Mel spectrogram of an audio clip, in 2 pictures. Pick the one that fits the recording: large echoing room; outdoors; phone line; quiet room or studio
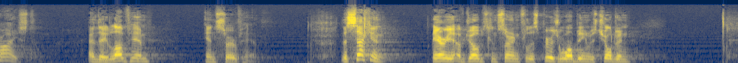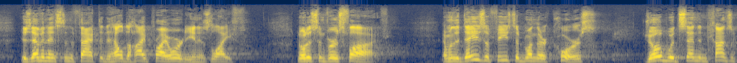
large echoing room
